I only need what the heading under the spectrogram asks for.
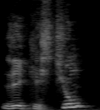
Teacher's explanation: Les Français disent, par exemple, les questions, on n'entend pas le S.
